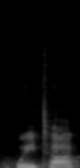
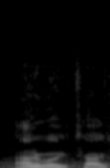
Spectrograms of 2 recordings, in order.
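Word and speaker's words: Eniwetok: Let's talk about Weetok, is it? Anawitak. Anawitak, so that's where I spent quite a few months.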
